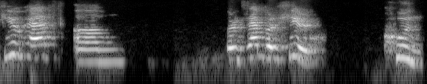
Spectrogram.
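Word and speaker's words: 混: have for example here, Hun. It's not just Hun. Those two are a little bit combined together, so it's more like Hun. It's like you put a in between. Hun. Yes. Hun.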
